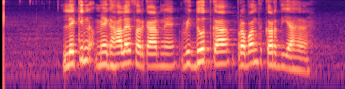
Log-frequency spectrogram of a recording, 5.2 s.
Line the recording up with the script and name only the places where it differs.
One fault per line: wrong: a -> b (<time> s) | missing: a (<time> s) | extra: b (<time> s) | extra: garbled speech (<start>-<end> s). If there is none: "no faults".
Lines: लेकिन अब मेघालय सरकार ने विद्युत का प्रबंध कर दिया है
missing: अब (1.3 s)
